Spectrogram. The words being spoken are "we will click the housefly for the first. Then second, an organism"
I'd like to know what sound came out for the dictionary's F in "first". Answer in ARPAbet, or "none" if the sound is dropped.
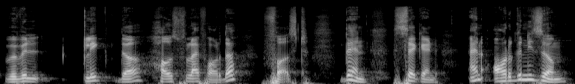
F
